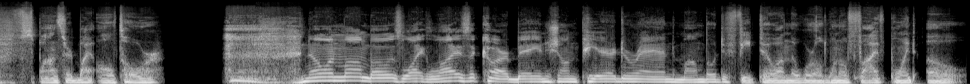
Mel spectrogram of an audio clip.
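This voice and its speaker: On the low side and a little mellow, this man performs a bitter, burnt-out corporate radio DJ for a video game, his overblown announcer delivery broken up by sardonic, exasperated asides. The mood is weary and sardonic. It's a dry recording with clean studio sound.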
